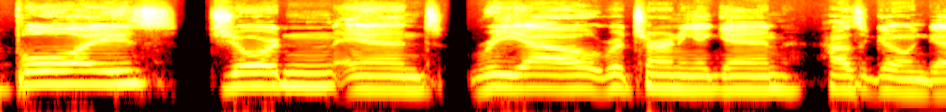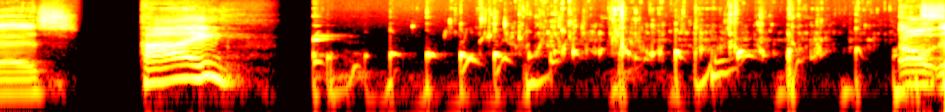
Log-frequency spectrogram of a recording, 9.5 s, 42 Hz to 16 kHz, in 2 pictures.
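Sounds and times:
speech: 0.1 - 7.5, 9.2 - 9.4
drink being poured into a glass: 6.3 - 9.4.

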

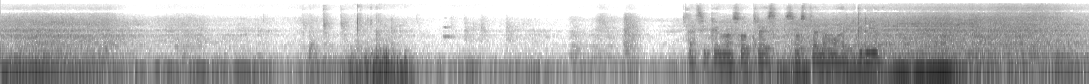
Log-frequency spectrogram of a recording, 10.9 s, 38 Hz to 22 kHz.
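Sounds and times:
motorcycle engine revving as it passes: 0.0 - 2.6, 7.6 - 10.8
speech: 6.9 - 9.2.

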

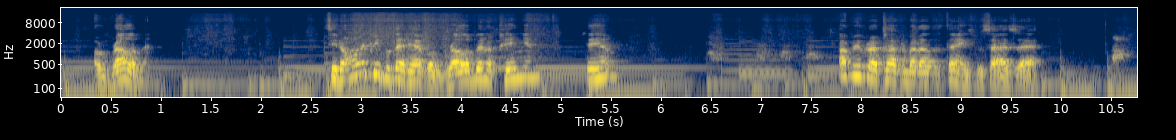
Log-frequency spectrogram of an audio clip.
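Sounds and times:
speech: 0.3 - 1.4, 2.7 - 5.7, 7.8 - 9.9
dog barking with high tonal yelps and whines: 6.5 - 7.8, 10.5 - 10.7.

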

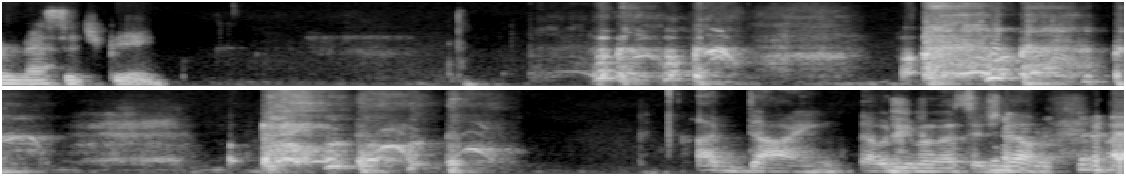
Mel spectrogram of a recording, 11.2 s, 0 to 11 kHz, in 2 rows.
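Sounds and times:
speech: 0.0 - 0.9, 3.0 - 3.6, 9.2 - 11.2
harsh repeated coughing fit: 2.8 - 3.9, 4.5 - 6.0, 6.8 - 8.3.

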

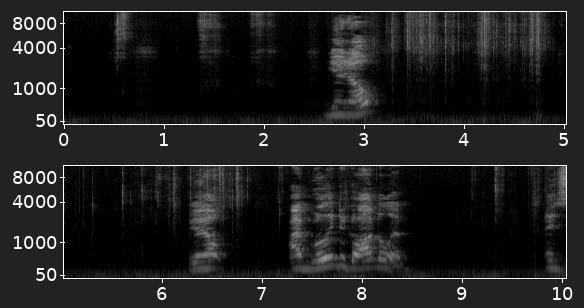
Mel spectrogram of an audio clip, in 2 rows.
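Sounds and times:
crunching thick ridged potato chips: 0.5 - 7.2
speech: 2.6 - 3.2, 6.3 - 8.5, 9.8 - 10.0.

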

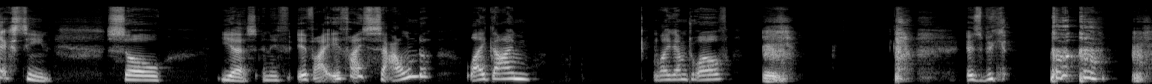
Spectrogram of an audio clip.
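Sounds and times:
speech: 0.0 - 5.4, 6.5 - 8.0, 9.6 - 11.5
person with a bad cough and sore throat coughing: 7.6 - 8.1, 8.9 - 9.4, 10.5 - 11.5
person with a sore throat clearing throat: 7.6 - 8.1, 9.0 - 9.2, 10.5 - 11.5.

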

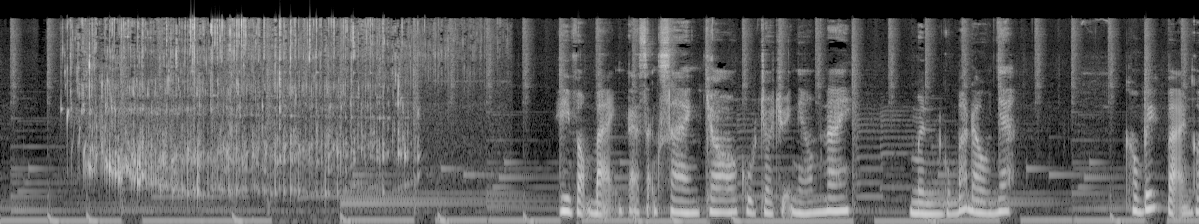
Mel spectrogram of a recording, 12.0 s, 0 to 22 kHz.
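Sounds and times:
tea pouring into a cup: 0.6 - 5.0
speech: 5.6 - 10.2, 11.3 - 11.9.

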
